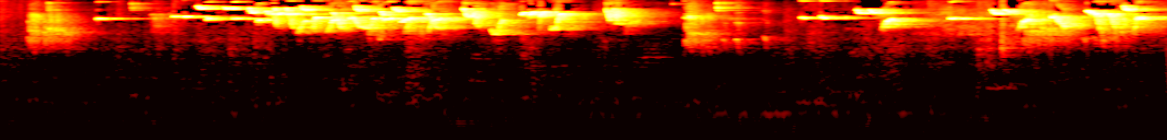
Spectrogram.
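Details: Fibra-style song of a captive-bred saffron finch: dense, high-pitched phrases of quick sliding notes tumbling downward, with a brief gap near five seconds before the phrases resume.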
